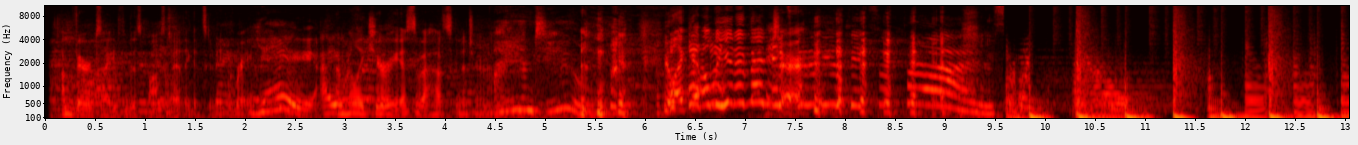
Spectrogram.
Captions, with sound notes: - I'm very excited for this pasta. I think it's gonna be great. - Yay! - I'm really curious about how it's gonna turn out. - I am, too! (laughing) - You're like, it'll be an adventure! - It's gonna be a big surprise! (upbeat funky music)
